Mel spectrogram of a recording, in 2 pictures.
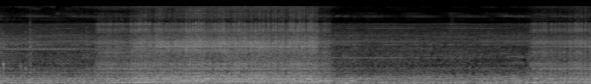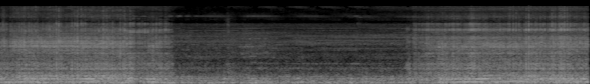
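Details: Demonstration of a breathing control device (mechanical ventilator) cycling about every three seconds, with alternating airflow noise and quieter pauses over steady motor hum.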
